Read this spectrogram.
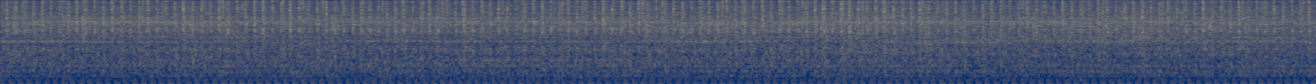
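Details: Mitsubishi Evo X GSR at idle, heard from outside the car, not audible inside: steady idle with light fast ticking, louder than before, and faint turbo hiss; confirmed normal, car ran many miles without issues.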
